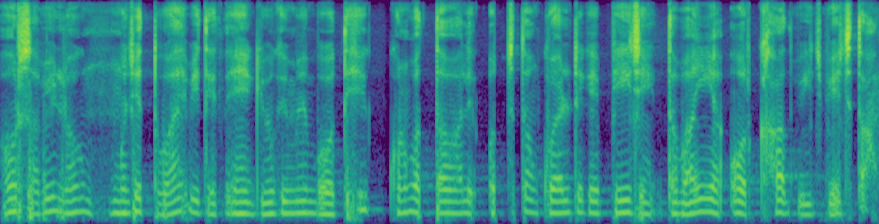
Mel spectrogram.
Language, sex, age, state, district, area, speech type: Hindi, male, 18-30, Rajasthan, Bharatpur, rural, spontaneous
